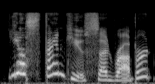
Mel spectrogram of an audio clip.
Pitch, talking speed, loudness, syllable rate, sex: 310 Hz, 195 wpm, -17 LUFS, 4.5 syllables/s, female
